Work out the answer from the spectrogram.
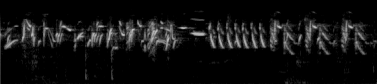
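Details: European goldfinch song from a bird trained for high-pitched singing: liquid twitters, a short pure whistle, then a rapid rattling series of descending notes.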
